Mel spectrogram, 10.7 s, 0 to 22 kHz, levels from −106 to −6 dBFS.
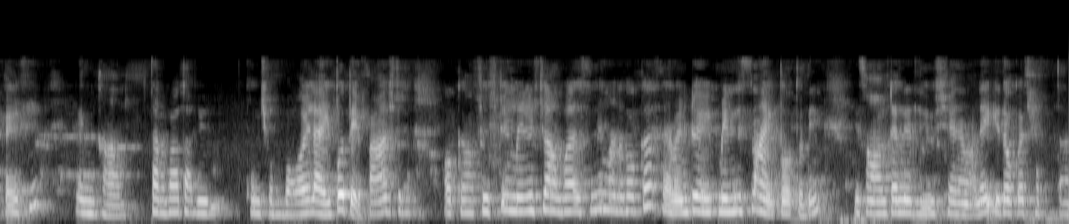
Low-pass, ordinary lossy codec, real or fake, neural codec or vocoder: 7.2 kHz; MP3, 64 kbps; fake; codec, 44.1 kHz, 7.8 kbps, Pupu-Codec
